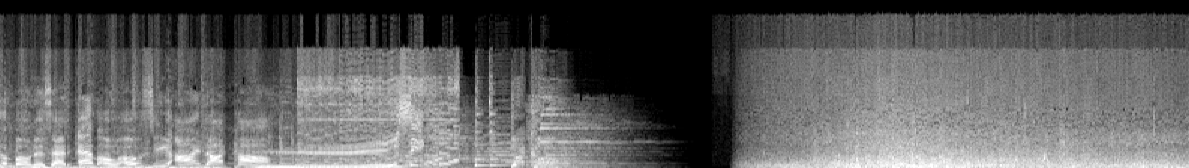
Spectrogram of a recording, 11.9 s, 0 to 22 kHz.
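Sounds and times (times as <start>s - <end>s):
speech: 0.2s - 5.8s
ocean waves and surf: 7.4s - 11.8s.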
